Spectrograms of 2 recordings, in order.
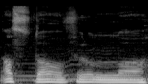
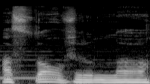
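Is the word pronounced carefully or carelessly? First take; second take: carefully; carefully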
